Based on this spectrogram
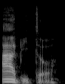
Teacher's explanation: the stress is on the first syllable of this verb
